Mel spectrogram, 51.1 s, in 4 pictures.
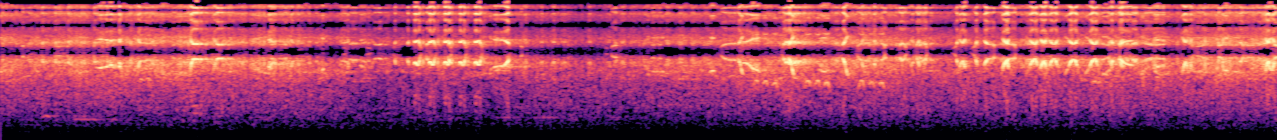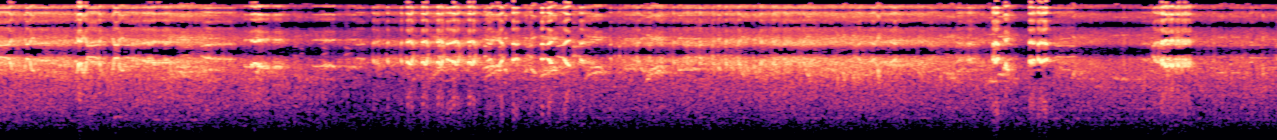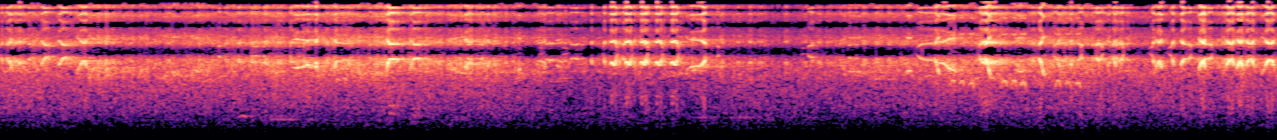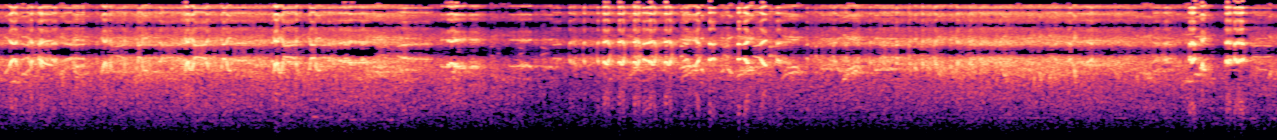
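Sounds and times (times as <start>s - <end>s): birds chirping and twittering: 0.0s - 51.0s.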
